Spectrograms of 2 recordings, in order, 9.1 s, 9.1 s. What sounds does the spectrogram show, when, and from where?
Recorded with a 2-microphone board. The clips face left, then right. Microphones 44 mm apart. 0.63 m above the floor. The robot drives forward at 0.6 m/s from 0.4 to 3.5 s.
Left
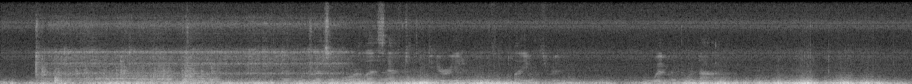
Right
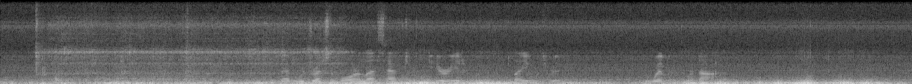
0.3 s a sliding door: 35° left (ahead or behind), 2 m; by 2.2 s 50° left (ahead or behind), 1.6 m
2.7 s a man speaking: 35° right (ahead or behind), 2 m; by 7.2 s 30° right (ahead or behind), 2.5 m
